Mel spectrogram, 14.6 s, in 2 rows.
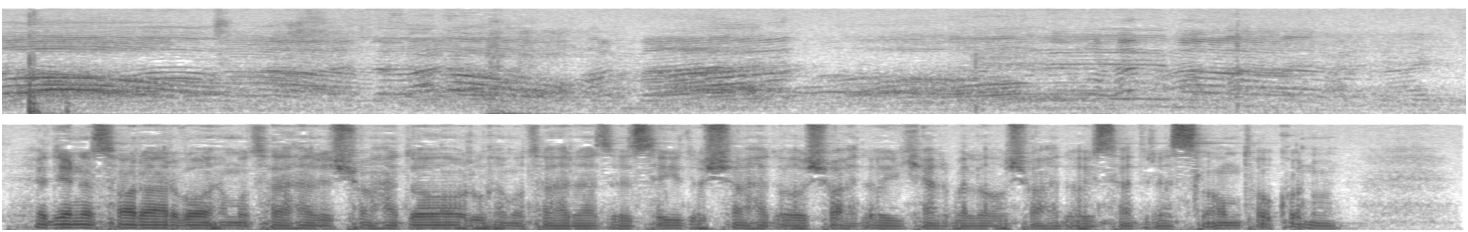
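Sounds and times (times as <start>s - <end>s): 
congregation reciting salawat in unison: 0.0s - 7.4s
speech: 7.5s - 14.2s.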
